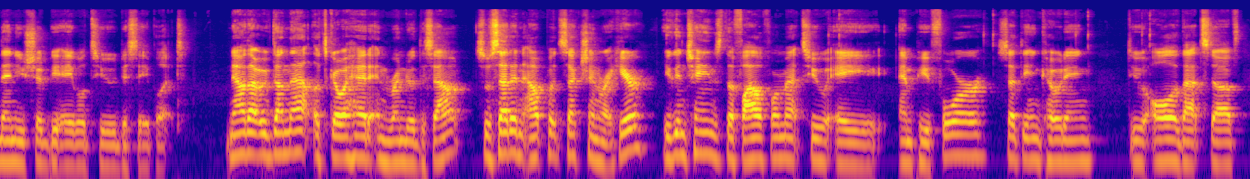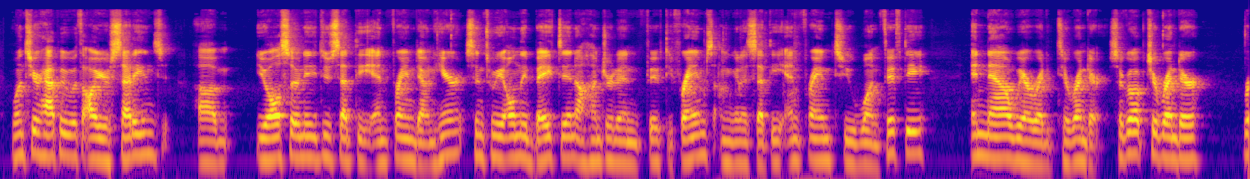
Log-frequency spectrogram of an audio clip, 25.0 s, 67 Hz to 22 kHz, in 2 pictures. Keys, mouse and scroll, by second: 6.5 Return, 6.5-25.0 drag, 9.4-10.0 scroll down 2.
